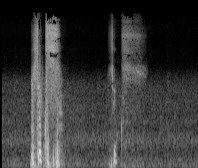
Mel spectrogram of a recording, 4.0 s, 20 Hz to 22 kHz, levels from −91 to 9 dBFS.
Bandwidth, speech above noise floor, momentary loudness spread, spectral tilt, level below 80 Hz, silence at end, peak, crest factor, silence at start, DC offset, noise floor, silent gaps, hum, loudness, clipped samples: 16 kHz; 32 dB; 23 LU; -4 dB/octave; -40 dBFS; 1.15 s; 0 dBFS; 20 dB; 0.6 s; under 0.1%; -48 dBFS; none; none; -15 LUFS; under 0.1%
